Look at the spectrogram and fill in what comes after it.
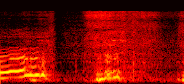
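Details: A German Shepherd refusing to get off the bed at bedtime gives two short, tonal whining moans as it is urged to move, the first sliding downward, the second rising.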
